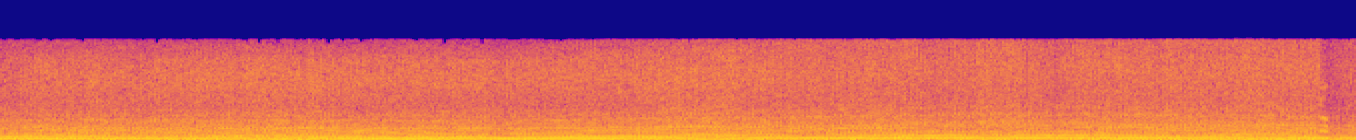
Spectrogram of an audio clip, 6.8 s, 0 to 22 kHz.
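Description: A Brazilian Puma race car in Automobilista 2 drones loud and steady, its engine note climbing slowly through the gears with a constant close-up roar.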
